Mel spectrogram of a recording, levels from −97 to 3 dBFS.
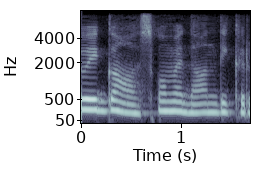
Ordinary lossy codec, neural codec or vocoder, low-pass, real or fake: none; codec, 16 kHz in and 24 kHz out, 1 kbps, XY-Tokenizer; 7.2 kHz; fake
